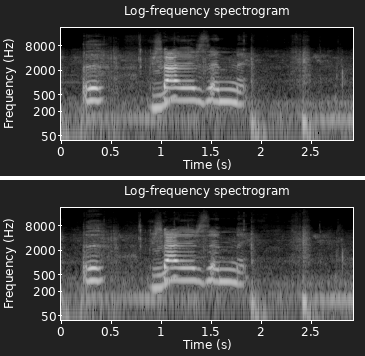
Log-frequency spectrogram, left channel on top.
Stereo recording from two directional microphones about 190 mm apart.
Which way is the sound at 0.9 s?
25° left (ahead or behind).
